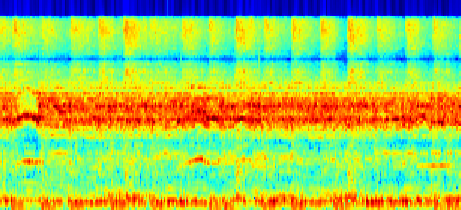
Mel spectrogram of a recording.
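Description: Live rock band playing an instrumental passage: electric guitars strummed over bass and drums, with a steady cymbal beat.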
